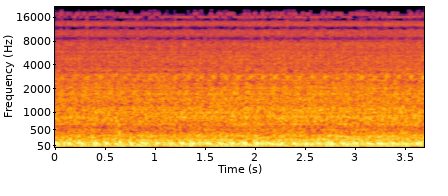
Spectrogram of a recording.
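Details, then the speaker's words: Engine sitting after idling about an hour: steady low idle, even pulse about four beats a second, no misfire or tapping; it idles fine just sitting, though the owner suspects a sticking exhaust valve. "It idles fine as long as it's just sitting there."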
